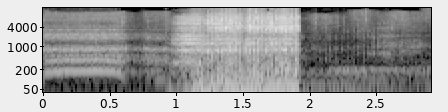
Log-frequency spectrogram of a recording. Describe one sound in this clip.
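A young man shouts loudly in fright.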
